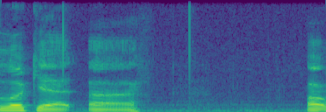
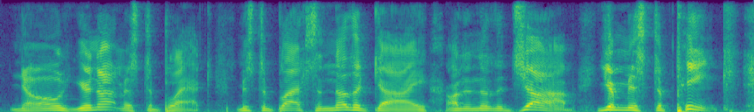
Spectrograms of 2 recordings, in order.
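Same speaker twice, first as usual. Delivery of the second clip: Joe from Reservoir Dogs; 4 semitones higher, 3 dB louder than usual. Retold or imitated. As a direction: lay down the law, hammed up. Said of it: "Lawrence Tierney ... was Joe from Reservoir Dogs".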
